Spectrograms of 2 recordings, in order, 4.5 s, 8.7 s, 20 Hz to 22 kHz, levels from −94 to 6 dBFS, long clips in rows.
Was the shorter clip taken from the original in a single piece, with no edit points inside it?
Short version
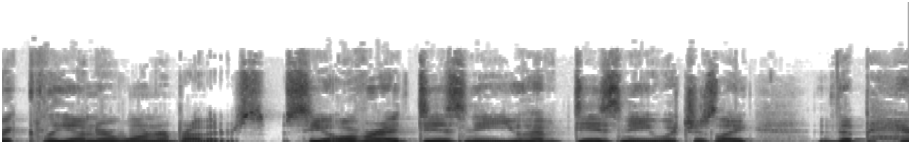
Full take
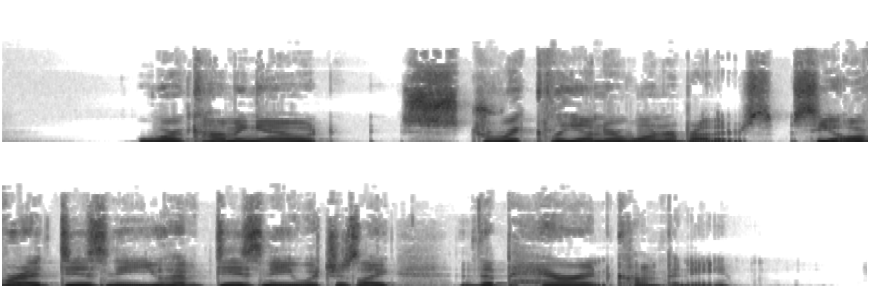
yes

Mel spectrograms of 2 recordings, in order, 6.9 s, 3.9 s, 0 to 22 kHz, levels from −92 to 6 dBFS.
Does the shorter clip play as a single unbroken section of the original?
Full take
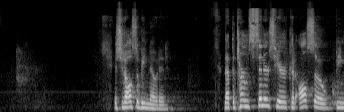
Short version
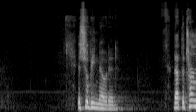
no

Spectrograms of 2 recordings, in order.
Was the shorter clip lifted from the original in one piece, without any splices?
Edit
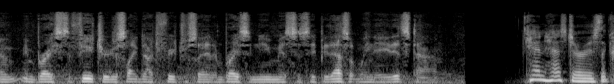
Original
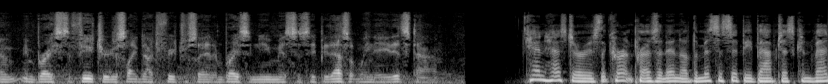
yes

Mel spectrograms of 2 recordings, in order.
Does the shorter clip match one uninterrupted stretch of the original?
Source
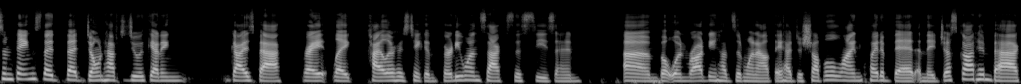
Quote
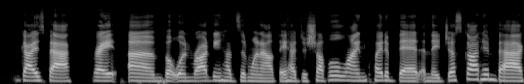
no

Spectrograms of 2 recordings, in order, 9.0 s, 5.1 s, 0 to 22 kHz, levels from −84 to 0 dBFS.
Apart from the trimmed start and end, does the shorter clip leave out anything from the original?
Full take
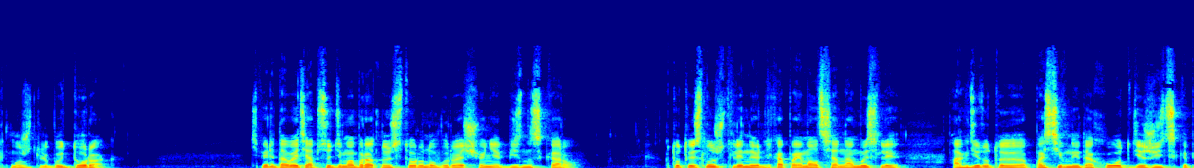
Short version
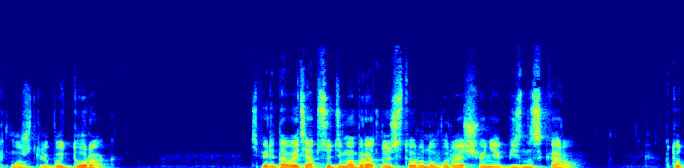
no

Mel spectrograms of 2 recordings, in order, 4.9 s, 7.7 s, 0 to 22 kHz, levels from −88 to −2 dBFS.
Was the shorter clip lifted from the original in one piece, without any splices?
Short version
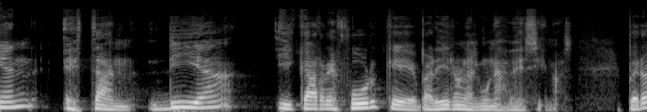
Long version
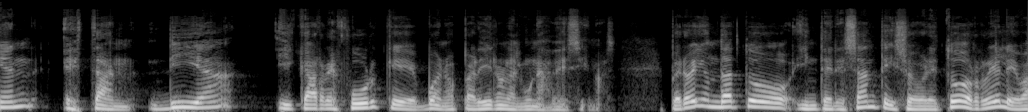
no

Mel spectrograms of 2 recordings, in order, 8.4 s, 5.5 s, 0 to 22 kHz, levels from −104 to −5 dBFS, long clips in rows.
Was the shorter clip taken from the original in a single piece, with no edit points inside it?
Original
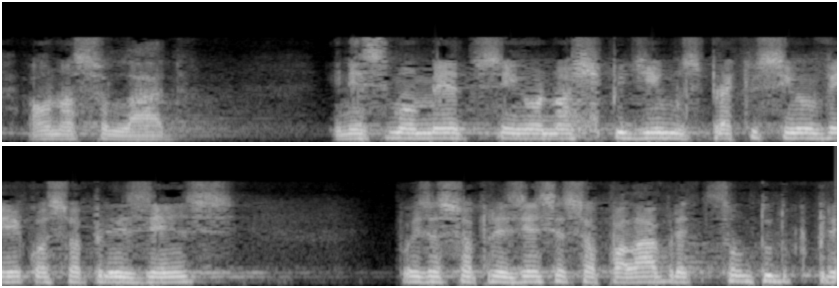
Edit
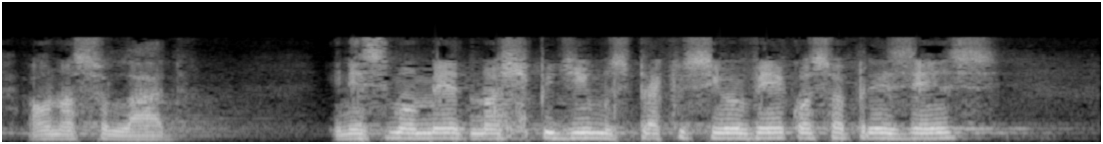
no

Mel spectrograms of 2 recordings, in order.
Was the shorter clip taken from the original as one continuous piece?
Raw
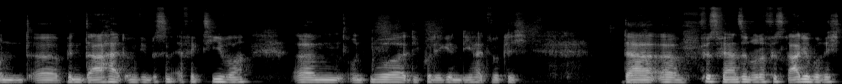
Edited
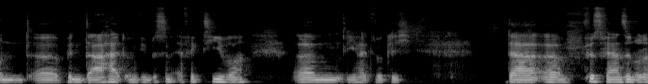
no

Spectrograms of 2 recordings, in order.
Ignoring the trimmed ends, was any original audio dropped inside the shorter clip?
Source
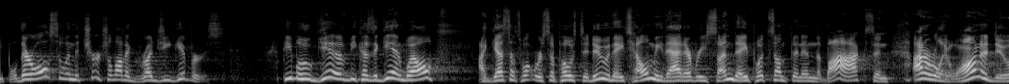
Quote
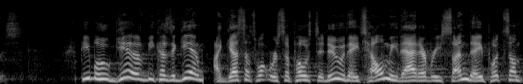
yes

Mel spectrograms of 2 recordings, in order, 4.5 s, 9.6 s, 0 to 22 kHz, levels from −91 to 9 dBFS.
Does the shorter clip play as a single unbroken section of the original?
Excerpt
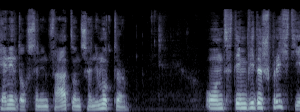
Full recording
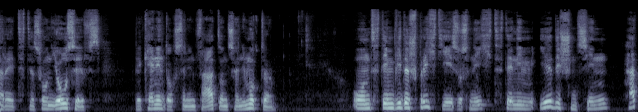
yes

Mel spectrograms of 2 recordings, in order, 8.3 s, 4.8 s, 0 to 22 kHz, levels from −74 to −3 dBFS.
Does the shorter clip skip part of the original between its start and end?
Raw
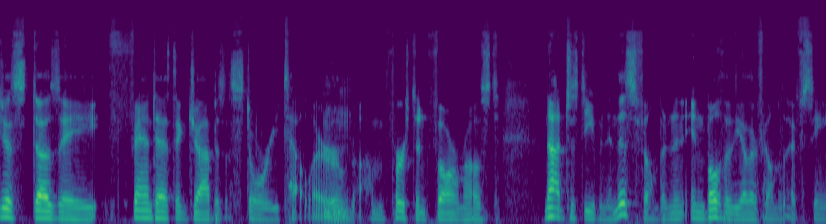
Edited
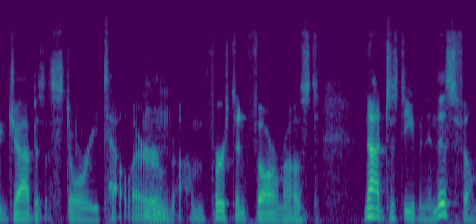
no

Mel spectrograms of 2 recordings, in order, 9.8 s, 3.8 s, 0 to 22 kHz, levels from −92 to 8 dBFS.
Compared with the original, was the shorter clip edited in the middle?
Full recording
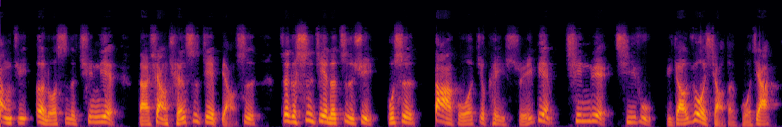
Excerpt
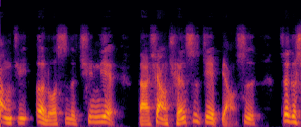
no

